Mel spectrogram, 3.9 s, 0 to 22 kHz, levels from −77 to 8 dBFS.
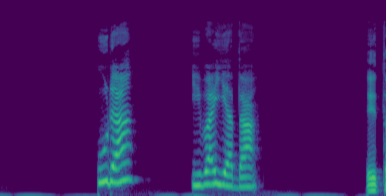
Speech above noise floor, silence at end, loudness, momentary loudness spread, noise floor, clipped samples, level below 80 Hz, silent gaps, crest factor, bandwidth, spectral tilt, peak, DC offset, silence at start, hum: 39 dB; 0 s; -20 LUFS; 12 LU; -58 dBFS; under 0.1%; -58 dBFS; none; 20 dB; 14 kHz; -5.5 dB/octave; -4 dBFS; under 0.1%; 0.95 s; none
